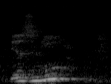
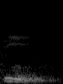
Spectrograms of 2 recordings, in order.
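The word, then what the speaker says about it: disme: Half Disney? Where did that come from? Well, it actually is pronounced half Dean.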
